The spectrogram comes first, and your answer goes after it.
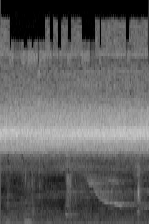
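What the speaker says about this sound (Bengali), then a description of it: "কত ঝিঝি পোকার ডাক।" Crickets chirp among trees along a walking path in a leafy township, making a steady, faint, high-pitched trill that runs without a break throughout.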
